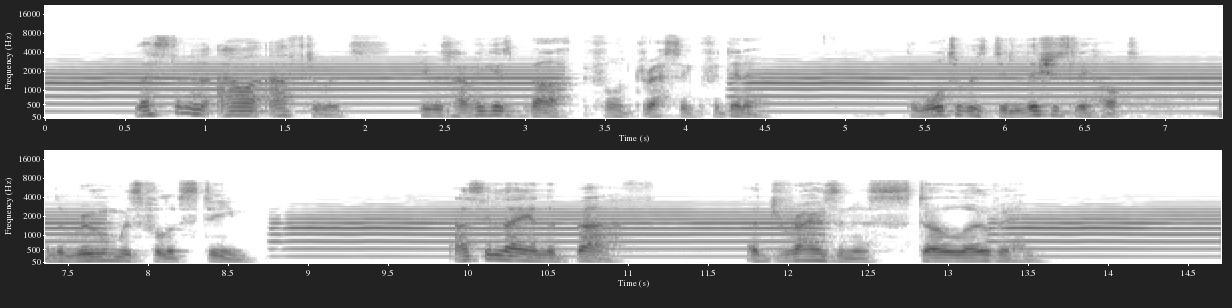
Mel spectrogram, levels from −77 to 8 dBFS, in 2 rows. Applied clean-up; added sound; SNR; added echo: none; Wind instrument, woodwind instrument; 2 dB; none.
